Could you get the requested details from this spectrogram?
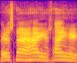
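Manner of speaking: fast, put-on fake Texan accent. Mocking how a native texan would correct them: mock texan accent. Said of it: "some Texan asshole who lives here natively".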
